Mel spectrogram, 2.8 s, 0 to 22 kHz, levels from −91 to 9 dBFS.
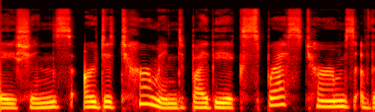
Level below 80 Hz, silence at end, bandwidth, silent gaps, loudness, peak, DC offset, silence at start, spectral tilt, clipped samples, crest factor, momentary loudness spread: -60 dBFS; 0 s; 16.5 kHz; none; -22 LUFS; -6 dBFS; under 0.1%; 0 s; -4.5 dB/octave; under 0.1%; 16 dB; 3 LU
